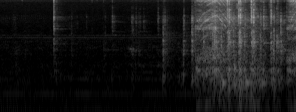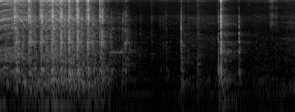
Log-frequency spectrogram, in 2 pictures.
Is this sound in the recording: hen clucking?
no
